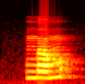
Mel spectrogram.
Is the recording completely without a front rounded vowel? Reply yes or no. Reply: yes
